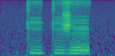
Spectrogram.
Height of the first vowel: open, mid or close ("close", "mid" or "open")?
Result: close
